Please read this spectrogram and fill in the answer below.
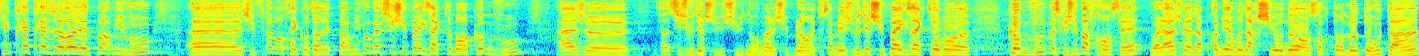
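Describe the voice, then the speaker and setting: A man talks at a very fast pace in a high pitch with ordinary pitch variation. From Belgium. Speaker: stand-up comedian. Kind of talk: stand-up. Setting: stage with audience.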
